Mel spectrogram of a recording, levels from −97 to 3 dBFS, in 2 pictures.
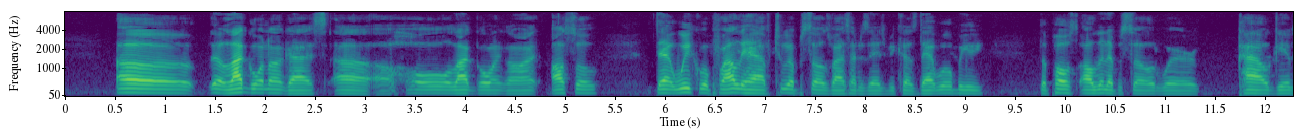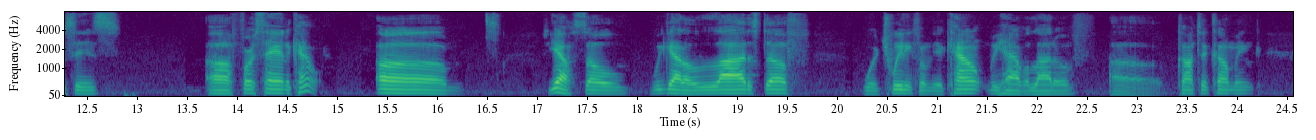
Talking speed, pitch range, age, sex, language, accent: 150 wpm, 115-140 Hz, 20-39, male, English, American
